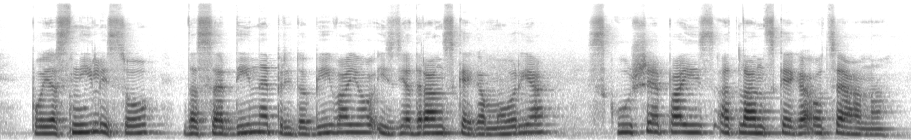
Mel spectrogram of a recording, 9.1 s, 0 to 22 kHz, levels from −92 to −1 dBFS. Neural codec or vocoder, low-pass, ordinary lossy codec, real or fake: none; 19.8 kHz; none; real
